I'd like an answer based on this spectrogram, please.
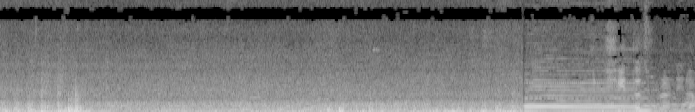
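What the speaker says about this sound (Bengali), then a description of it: "দৌড়াতে দৌড়াতে এসে ট্রেন ধরলাম।" A passenger train runs loudly with a steady rumble and rattling under indistinct voices, and near the end a long horn sounds as a clear tonal blast.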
